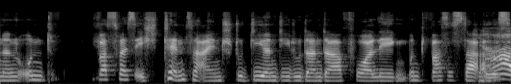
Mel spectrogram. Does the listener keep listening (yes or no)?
no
